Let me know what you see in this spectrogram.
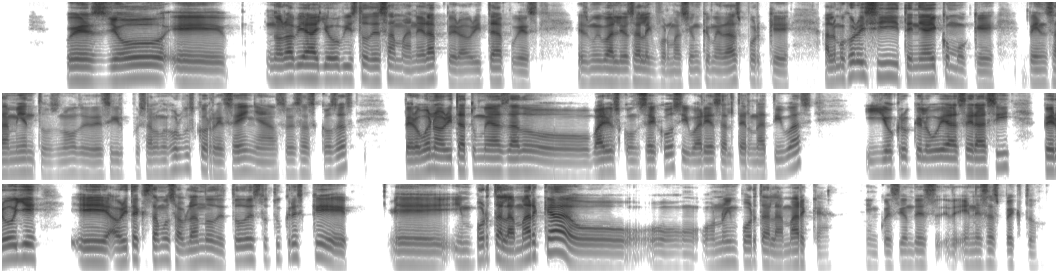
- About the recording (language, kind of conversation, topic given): Spanish, advice, ¿Cómo puedo encontrar productos con buena relación calidad-precio?
- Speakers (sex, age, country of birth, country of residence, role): female, 40-44, Mexico, Spain, advisor; male, 35-39, Mexico, Mexico, user
- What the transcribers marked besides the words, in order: tapping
